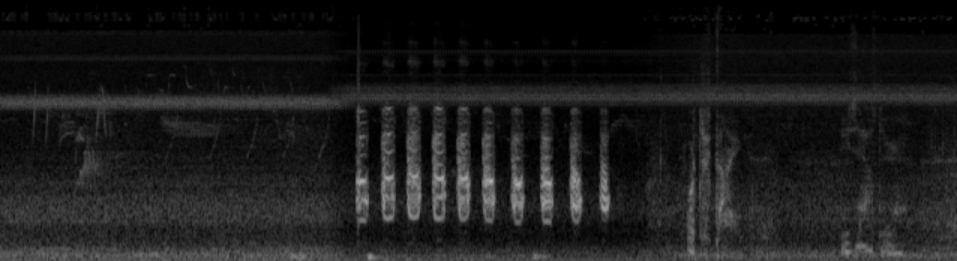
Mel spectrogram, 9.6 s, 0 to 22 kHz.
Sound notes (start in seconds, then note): 3.6 turkey calls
